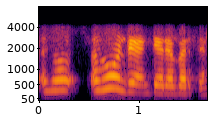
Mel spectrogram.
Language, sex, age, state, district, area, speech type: Kannada, female, 18-30, Karnataka, Dharwad, urban, conversation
